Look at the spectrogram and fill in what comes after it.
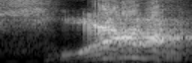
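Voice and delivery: very loud, big booming bellow. Retelling a wrestler telling someone to shut up, Vince McMahon impression. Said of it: "In his best Vince McMahon impression".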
